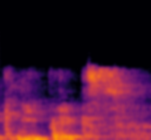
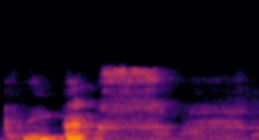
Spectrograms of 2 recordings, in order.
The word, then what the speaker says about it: Knipex: need answers as of it's definitely knee pics that's all that's on the Sun direct we'd like you to know that the debate remains raging strong uh Jenny Palin agrees with you kanipex but my friend April landman and her husband Felix say thanks instead of E so I'm wondering could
